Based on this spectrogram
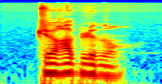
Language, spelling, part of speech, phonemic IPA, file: French, durablement, adverb, /dy.ʁa.blə.mɑ̃/, LL-Q150 (fra)-durablement.wav
- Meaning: durably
